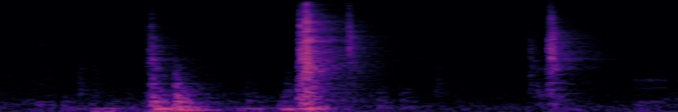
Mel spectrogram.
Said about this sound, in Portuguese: Abriu a porta do prédio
